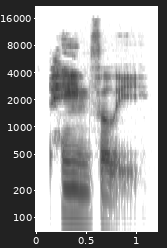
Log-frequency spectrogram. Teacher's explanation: the emphasis is on the first syllable. Pain. Painfully.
